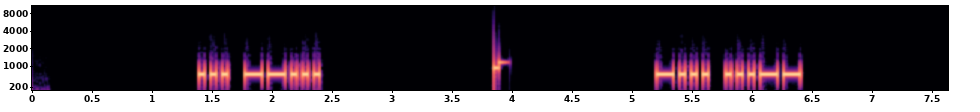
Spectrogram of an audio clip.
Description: Morse code, heard as a keyed tone, about 25 wpm, 700 Hz. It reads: S7 B3
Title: Single-Letter Single-Number 25wpm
